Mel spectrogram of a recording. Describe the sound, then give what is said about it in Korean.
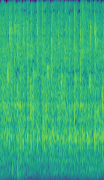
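A church audience applauding together during a service, a dense, steady wash of many hands clapping at once, fairly loud and sustained for a couple of seconds with no talking over it. “하나님 다 역사하시고 여러분 이제 이 교회를 정말 야곱의 꿈과 같이 야곱이 보인 것 같이 여러분도 이제 보이는 역사 좋은 성전에서 여러분 예배 드리는 역사가 곧 일어나기를 확신하면서 박수 한번 확신합니다.”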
